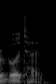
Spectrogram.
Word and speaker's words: Wojtek: It's pronounced Wojtek, though, or Wojtek.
